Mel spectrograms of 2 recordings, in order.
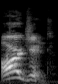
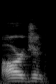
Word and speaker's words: Argent: The Consortium: some people pronounce it arjun the consortium some people pronounce it argent the consortium so i'm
